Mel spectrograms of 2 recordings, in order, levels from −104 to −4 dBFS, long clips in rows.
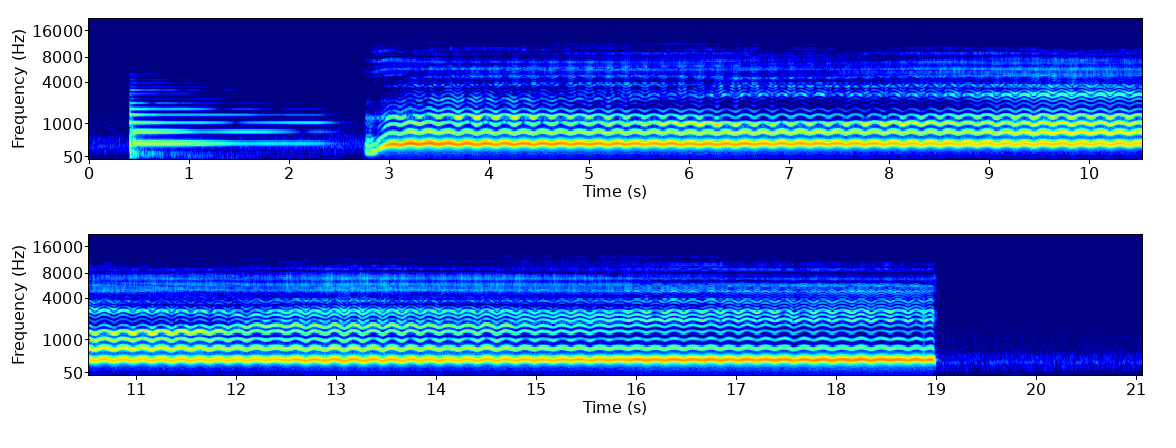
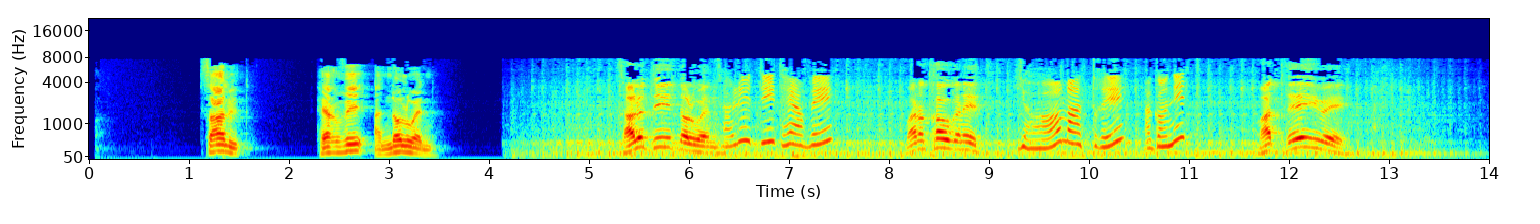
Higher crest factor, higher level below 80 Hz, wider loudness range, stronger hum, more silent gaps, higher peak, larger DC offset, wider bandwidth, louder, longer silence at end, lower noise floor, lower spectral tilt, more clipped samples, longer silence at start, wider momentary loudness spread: second, 10 dB vs 22 dB; second, under -90 dBFS vs -48 dBFS; about the same, 4 LU vs 3 LU; neither; neither; second, -26 dBFS vs -2 dBFS; neither; about the same, 7.8 kHz vs 8 kHz; second, -35 LUFS vs -21 LUFS; first, 2.05 s vs 0.55 s; about the same, -86 dBFS vs -84 dBFS; about the same, -5 dB/octave vs -5 dB/octave; neither; second, 0.4 s vs 1.15 s; second, 6 LU vs 21 LU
